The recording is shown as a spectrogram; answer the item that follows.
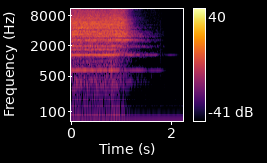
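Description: Orchestral theme music ending on a held chord with a bright hissing wash over it. The chord fades away about a second in.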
